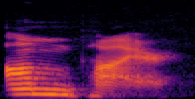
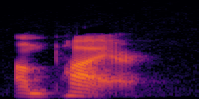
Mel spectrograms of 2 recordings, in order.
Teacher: The umpire sound... the 'uh' sound gets the stress: UMpire, instead of umPIRE.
